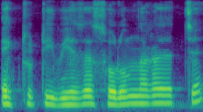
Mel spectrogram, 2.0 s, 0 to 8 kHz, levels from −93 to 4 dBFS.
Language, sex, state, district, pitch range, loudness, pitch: Bengali, male, Jharkhand, Jamtara, 140-160 Hz, -17 LUFS, 150 Hz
